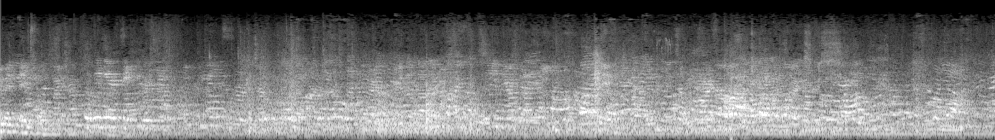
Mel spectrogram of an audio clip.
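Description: A crowd of young people chatters and murmurs nearby.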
